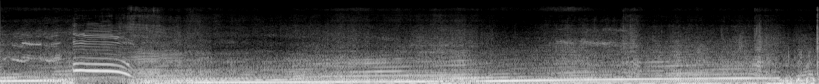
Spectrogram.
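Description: A Toyota Supra engine revs and pulls up through the gears while driving at night, loud and close, the pitch climbing steadily in long sweeps, with people talking and shouting over it inside the car.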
